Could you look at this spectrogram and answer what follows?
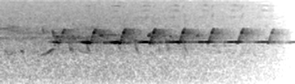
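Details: Spotted quail-thrush in Australia giving a fast series of very high, thin notes, about three per second, over a steady faint high tone and soft background hiss.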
